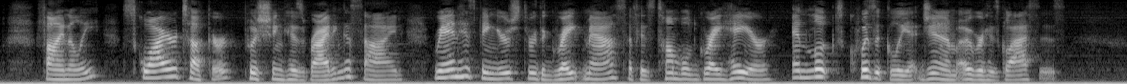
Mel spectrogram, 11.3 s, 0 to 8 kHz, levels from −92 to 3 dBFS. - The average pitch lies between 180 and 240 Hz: Yes, high, 190 Hz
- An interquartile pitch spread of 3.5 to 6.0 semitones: Yes, wide, 5.5 semitones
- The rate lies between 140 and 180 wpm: Yes, average, 145 wpm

